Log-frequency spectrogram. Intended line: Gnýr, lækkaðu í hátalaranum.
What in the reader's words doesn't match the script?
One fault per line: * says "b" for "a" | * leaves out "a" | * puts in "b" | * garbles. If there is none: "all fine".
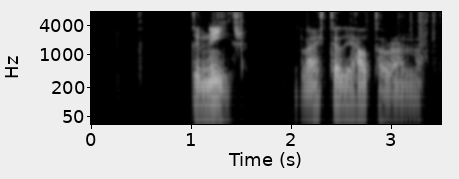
all fine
